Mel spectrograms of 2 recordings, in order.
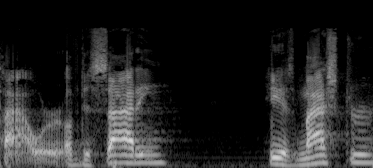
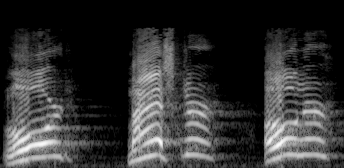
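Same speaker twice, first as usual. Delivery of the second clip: loud and much higher on each word; preacher crying out the titles of Christ; proclaimed; 9 semitones higher, 7 dB louder, much slower than usual. Real, not acted. Preacher exclaims the names rising.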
